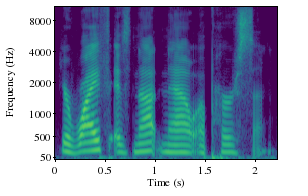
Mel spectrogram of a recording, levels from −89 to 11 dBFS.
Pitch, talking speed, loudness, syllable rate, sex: 165 Hz, 190 wpm, -19 LUFS, 3.9 syllables/s, female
